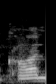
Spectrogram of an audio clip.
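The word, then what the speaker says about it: כן: So Khan means yes. If you want to write Khan, then write next to it yes. And then in the word Khan, it's one syllable. You pronounce it just one syllable, and it's two characters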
